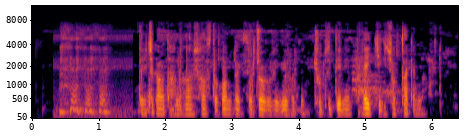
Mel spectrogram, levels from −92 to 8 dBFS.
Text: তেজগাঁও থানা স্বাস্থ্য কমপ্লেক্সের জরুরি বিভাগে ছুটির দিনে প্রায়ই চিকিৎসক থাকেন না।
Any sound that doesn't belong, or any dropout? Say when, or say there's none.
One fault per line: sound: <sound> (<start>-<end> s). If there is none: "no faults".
sound: laugh (0.4-1.3 s)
